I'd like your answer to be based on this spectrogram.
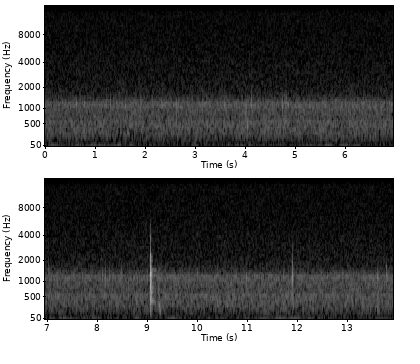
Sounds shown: forest ambience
